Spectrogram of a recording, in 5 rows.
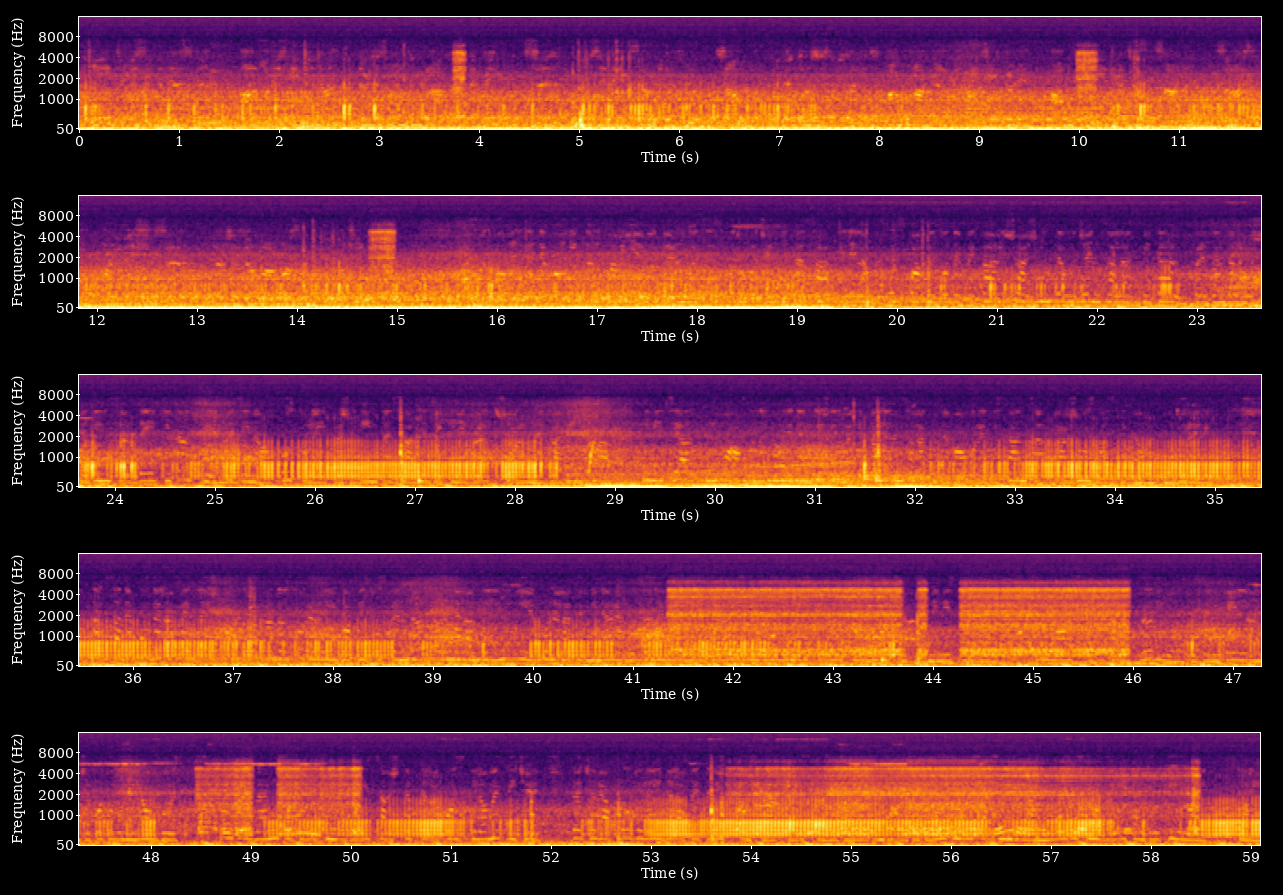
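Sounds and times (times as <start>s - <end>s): engine and tyre rumble: 0.0s - 59.0s.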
